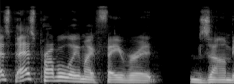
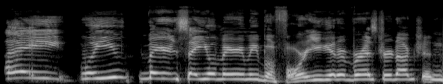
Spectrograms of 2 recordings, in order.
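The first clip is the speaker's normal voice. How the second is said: laughing. Real, not acted. Mocking movie character, laughing.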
